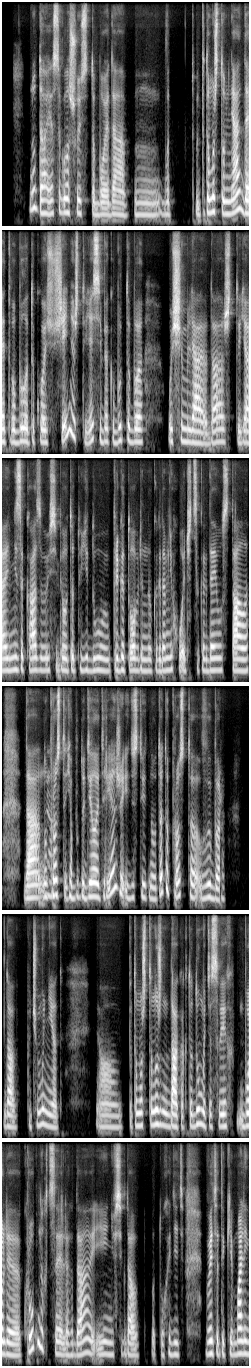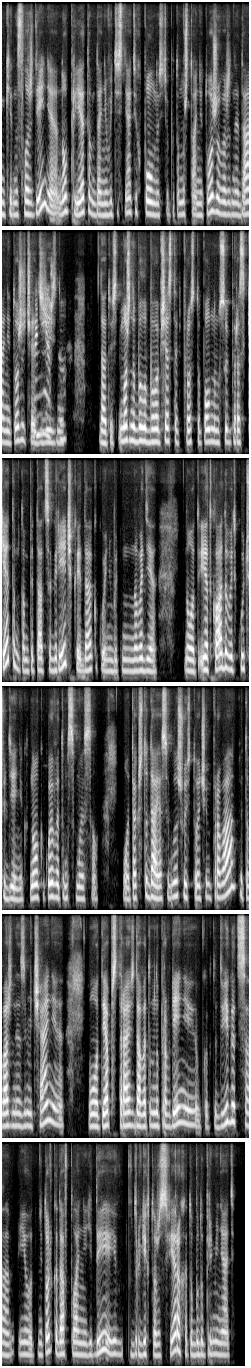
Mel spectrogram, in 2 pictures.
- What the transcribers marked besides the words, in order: other background noise
- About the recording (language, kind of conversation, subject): Russian, advice, Как мне экономить деньги, не чувствуя себя лишённым и несчастным?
